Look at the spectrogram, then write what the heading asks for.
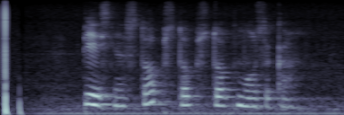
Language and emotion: Russian, neutral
